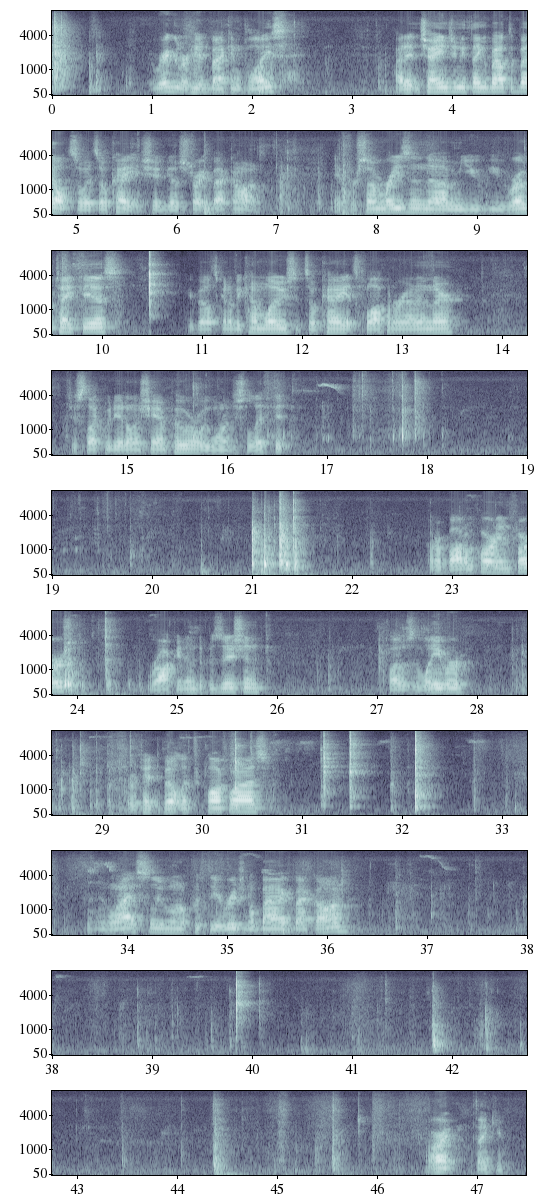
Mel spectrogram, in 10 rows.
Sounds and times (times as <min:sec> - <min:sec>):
Speech: 0:01.0 - 0:02.6, 0:03.4 - 0:06.9, 0:07.6 - 0:13.6, 0:14.4 - 0:16.7, 0:22.8 - 0:24.1, 0:24.7 - 0:25.9, 0:27.1 - 0:28.0, 0:29.2 - 0:30.7, 0:33.6 - 0:36.3, 0:46.5 - 0:47.4.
